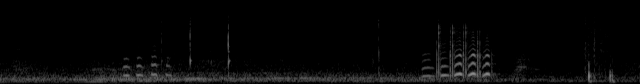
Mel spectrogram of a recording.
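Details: Curl-crested aracari, a pet female, burrowing into the owner's hair indoors: soft nasal squeaks, then a quick burst of about five bright, rising squeaky notes, over a low indoor hum.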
